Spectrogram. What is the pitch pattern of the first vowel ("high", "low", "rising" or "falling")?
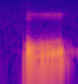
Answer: rising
